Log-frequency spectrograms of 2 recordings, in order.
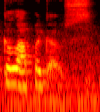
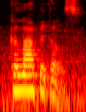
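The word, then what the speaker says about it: Galápagos: The Galapagos. Galapagos.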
